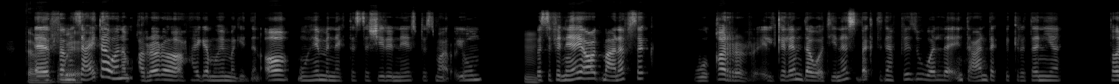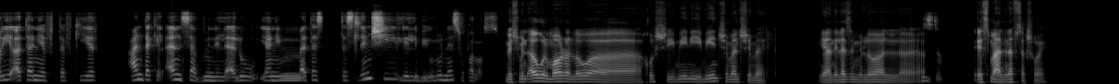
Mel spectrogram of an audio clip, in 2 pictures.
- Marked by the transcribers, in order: tapping; horn
- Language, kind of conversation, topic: Arabic, podcast, إيه التجربة اللي خلّتك تسمع لنفسك الأول؟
